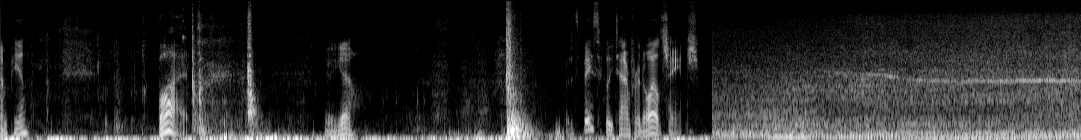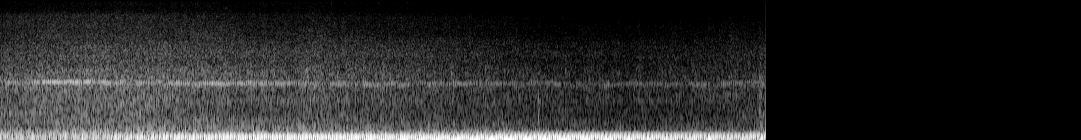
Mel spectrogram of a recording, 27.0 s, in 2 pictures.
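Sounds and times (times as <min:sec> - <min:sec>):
car engine running: 0:08.9 - 0:23.1
thin steady whine: 0:10.4 - 0:23.1.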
